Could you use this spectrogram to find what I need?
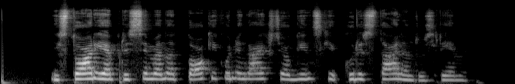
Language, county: Lithuanian, Vilnius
